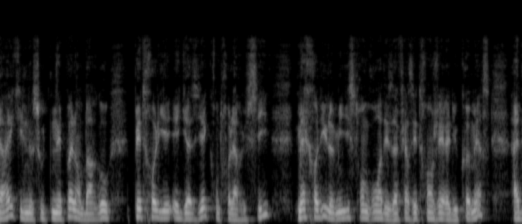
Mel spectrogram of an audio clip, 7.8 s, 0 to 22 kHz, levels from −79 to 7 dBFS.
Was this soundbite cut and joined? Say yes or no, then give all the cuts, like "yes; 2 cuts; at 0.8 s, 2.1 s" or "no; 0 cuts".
no; 0 cuts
